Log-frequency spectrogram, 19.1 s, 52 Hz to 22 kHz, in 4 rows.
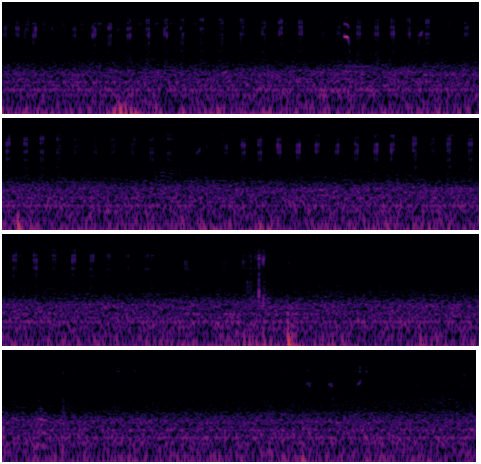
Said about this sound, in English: Sarcorn, this is bird 356 again.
